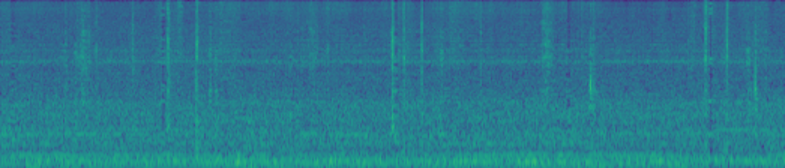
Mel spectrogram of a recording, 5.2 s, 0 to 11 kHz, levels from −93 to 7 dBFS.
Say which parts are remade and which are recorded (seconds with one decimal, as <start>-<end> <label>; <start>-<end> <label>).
0.0-0.5 remade; 0.5-1.5 recorded; 1.5-4.6 remade; 4.6-5.2 recorded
